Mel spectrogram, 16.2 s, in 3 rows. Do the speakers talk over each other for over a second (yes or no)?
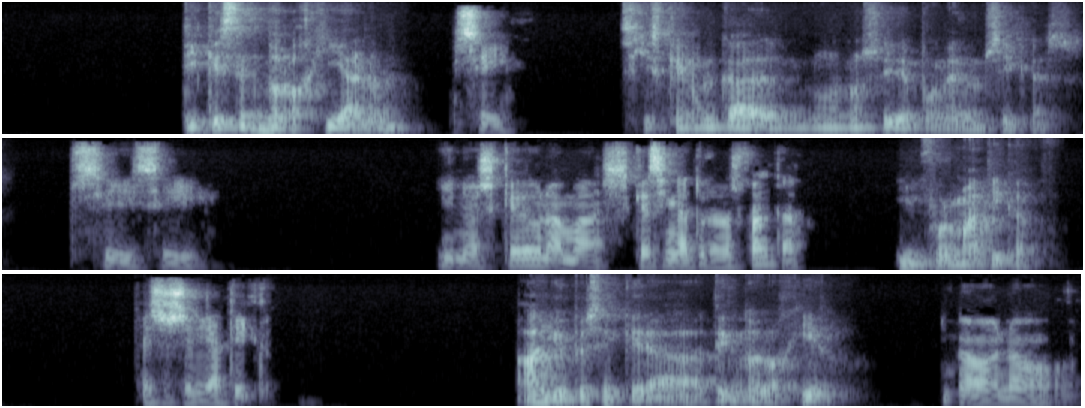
no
